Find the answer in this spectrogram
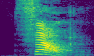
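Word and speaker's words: Samhain: right and um people make a point of pronouncing it correctly sin right but belt is always said as belt when it's not.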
